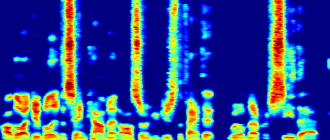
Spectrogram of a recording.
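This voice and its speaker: A man with a very bright, forward voice at a middling pitch, recorded close and dry. He co-hosts a reaction show, debating casually and pedantically, correcting fine points. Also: racing, no echo. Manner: pedantic, correcting his co-host. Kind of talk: casual argumentative discussion.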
